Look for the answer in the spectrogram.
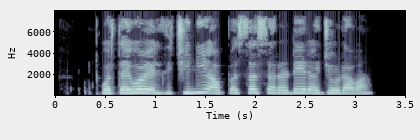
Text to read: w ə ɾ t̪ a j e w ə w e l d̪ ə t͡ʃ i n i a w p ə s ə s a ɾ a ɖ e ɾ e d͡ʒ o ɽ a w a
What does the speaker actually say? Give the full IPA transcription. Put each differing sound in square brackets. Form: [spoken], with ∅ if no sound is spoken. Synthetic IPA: w ə ɾ t̪ a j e w ə w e l d̪ ə t͡ʃ i n i a w p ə s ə s a ɾ a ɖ e ɾ [a] d͡ʒ o ɽ a w a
